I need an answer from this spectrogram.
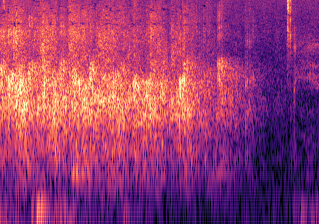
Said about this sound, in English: Give them a round of applause for all they do for this community.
